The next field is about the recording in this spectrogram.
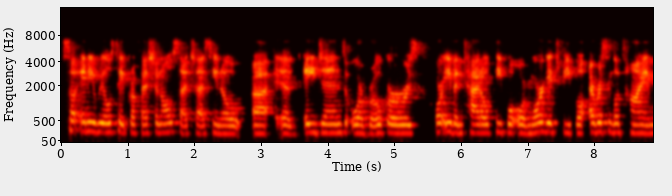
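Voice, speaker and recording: Her pitch sits in the medium range and her speed is moderate. This woman's intonation stays monotone and flat. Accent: Uruguayan. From Uruguay. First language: Spanish. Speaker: independent business owner. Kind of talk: networking self-introduction. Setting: video call.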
